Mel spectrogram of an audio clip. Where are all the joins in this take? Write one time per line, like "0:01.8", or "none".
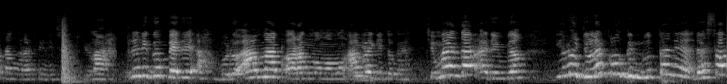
0:01.2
